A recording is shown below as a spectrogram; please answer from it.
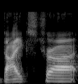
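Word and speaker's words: Dijkstra: Python and C um so uh yeah so dyra is pronounced well like that more than like anything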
